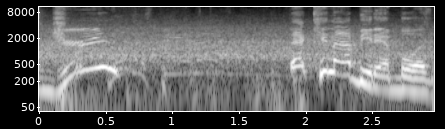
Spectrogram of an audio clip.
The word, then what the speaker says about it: Jiren: at AR anime names how do I pronounce it someone spell it phonetically jiren it's jiren that cannot be that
